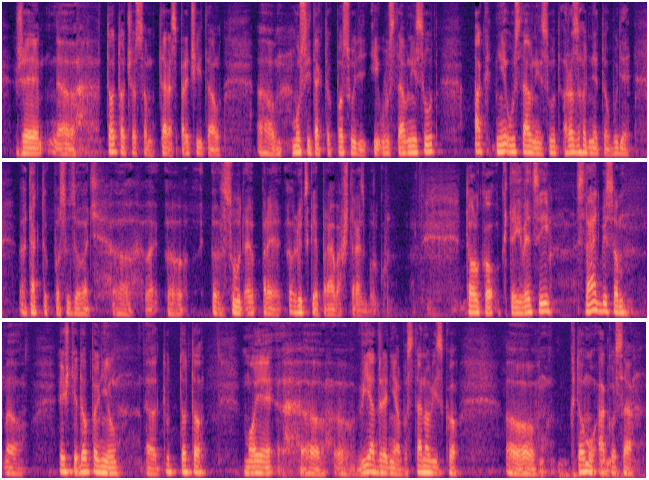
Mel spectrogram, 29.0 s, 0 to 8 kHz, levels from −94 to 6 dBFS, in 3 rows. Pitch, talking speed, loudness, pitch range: 115 Hz, 95 wpm, -17 LUFS, 105-125 Hz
